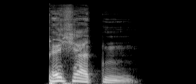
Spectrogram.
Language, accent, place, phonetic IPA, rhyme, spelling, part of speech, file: German, Germany, Berlin, [ˈbɛçɐtn̩], -ɛçɐtn̩, becherten, verb, De-becherten.ogg
- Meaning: inflection of bechern: 1. first/third-person plural preterite 2. first/third-person plural subjunctive II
